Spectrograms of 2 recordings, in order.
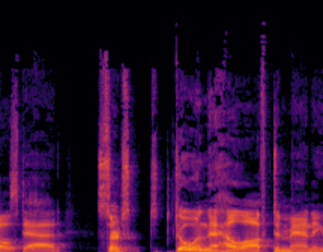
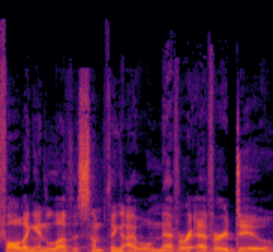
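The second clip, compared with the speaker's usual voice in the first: put-on deadpan, serious delivery; 3 semitones lower than usual. Retelling an anime scene where a character is asked if he's in love: mock-deadpan as Elan. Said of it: "deadpan serious goes".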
